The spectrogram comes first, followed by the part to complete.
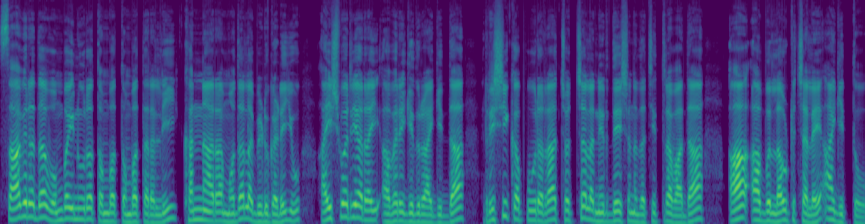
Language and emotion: Kannada, neutral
